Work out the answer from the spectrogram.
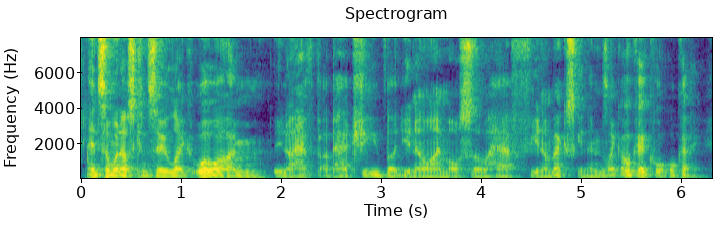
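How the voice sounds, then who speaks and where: Deep-voiced rambling man. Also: fairly quick, a bit bright, breathy edge. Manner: hesitant, many ums and restarts. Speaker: vlogger. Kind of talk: casual rambling monologue.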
